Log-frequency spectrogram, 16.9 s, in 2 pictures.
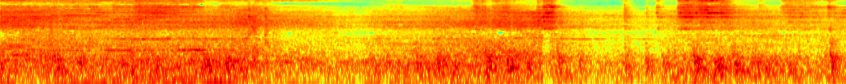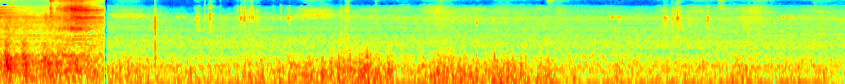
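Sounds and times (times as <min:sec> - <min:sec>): train rushing past: 0:00.0 - 0:10.0.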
